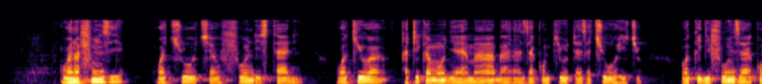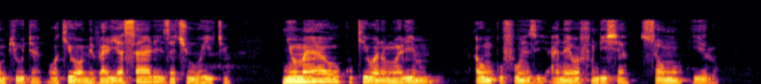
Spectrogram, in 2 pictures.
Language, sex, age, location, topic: Swahili, male, 25-35, Dar es Salaam, education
